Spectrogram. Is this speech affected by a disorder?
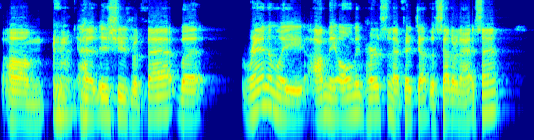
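Yes: cleft palate; congenital cleft palate, multiple surgeries; speech impediment in childhood, speech therapy after moving south, others mocked way of talking.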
